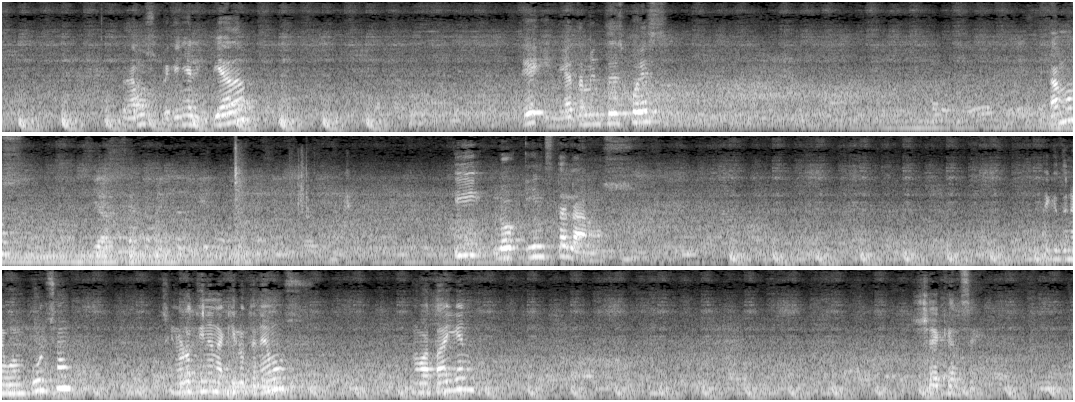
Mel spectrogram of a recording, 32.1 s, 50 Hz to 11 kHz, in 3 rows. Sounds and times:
Music: 0.0s - 32.1s.

